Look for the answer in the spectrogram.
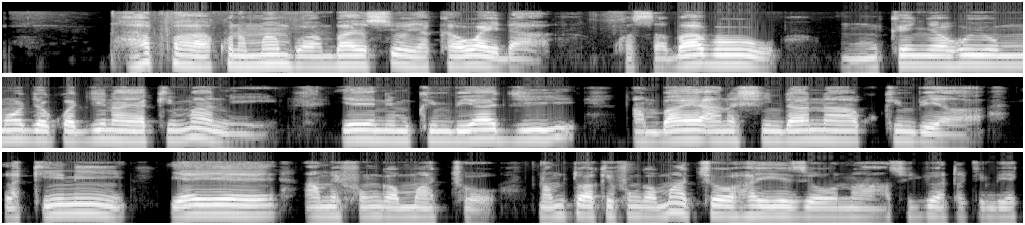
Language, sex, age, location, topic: Swahili, female, 25-35, Wajir, education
